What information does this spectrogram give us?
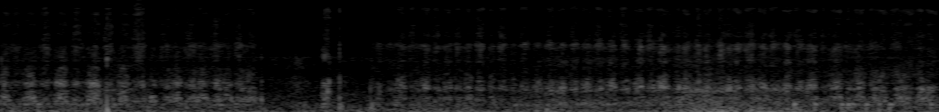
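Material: Glass.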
